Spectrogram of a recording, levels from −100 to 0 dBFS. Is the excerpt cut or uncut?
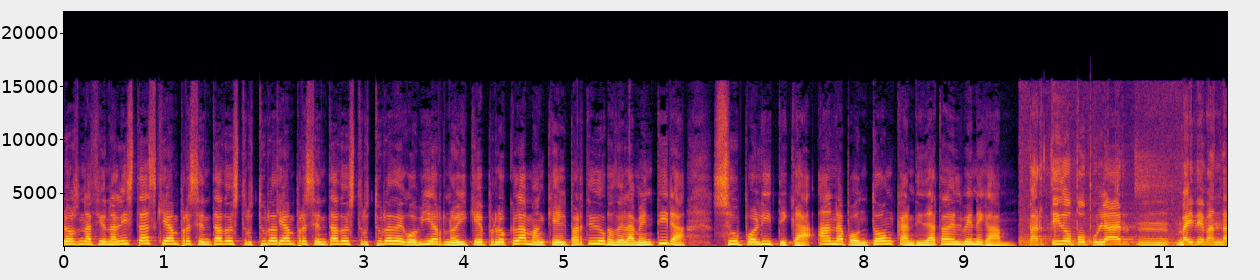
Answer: cut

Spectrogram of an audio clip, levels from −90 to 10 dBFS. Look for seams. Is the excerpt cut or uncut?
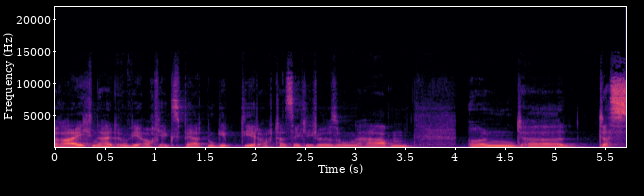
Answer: cut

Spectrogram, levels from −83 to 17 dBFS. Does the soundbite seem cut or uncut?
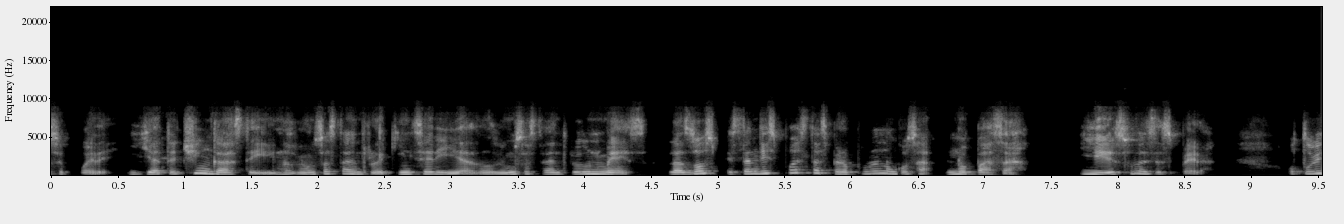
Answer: cut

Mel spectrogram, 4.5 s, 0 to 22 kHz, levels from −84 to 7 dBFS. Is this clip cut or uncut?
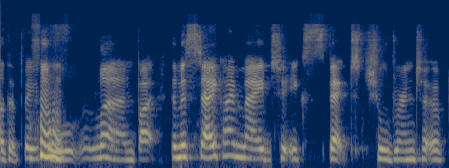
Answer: cut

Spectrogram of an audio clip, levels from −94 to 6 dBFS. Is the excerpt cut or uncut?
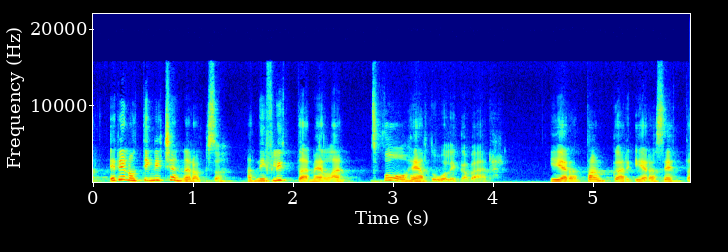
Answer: cut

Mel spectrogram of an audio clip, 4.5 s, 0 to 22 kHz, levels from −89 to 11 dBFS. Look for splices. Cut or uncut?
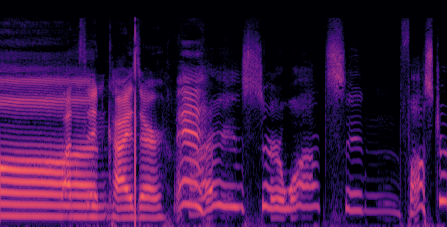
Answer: uncut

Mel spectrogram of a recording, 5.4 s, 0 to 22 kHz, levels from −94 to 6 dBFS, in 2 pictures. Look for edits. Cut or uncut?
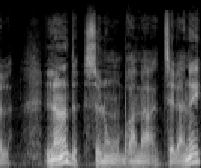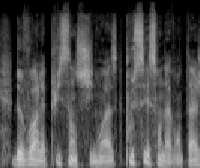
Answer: cut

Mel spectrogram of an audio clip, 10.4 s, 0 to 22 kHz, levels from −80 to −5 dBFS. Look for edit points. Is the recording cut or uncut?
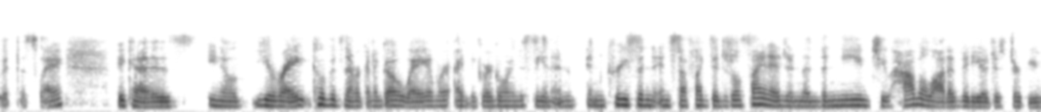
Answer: uncut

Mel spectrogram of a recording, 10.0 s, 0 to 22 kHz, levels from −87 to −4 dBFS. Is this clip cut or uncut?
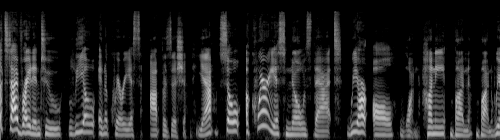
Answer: cut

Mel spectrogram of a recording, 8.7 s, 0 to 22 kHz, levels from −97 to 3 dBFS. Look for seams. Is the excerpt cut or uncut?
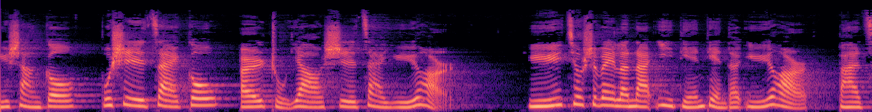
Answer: uncut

